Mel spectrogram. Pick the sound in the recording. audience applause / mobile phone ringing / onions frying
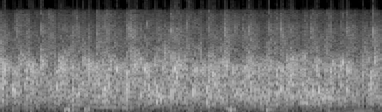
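audience applause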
